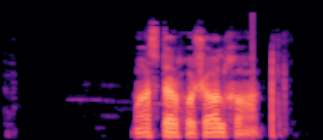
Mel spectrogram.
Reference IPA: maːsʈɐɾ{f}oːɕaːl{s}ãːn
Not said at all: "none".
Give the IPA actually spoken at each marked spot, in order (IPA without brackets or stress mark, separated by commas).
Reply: x, x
